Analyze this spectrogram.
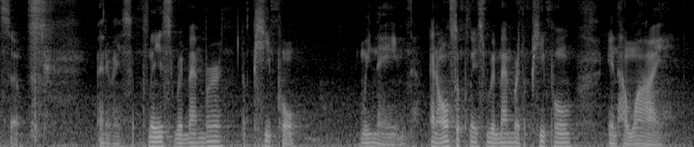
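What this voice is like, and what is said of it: Voice slightly weak and congested. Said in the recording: “you may hear me, little bit, my voice is a little bit down. Yeah, my allergy is killing me again.”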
